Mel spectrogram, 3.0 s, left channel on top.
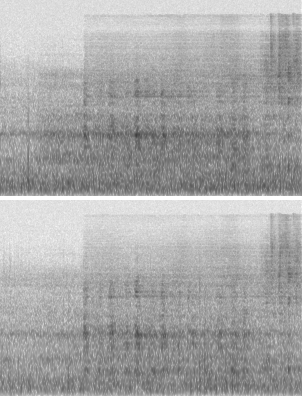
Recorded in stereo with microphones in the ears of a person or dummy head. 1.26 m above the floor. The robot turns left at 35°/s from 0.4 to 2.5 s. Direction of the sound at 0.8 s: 45° right (ahead or behind).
